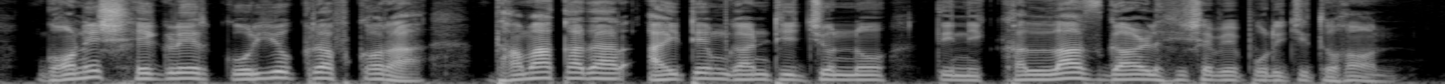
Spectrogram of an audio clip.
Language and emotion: Bengali, neutral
